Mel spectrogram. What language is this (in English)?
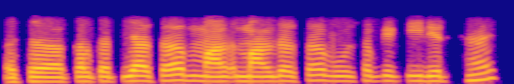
Maithili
